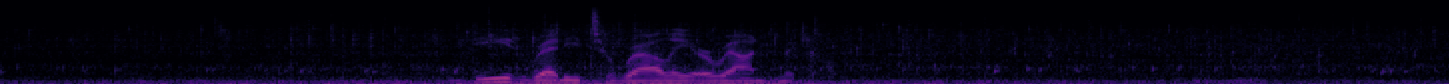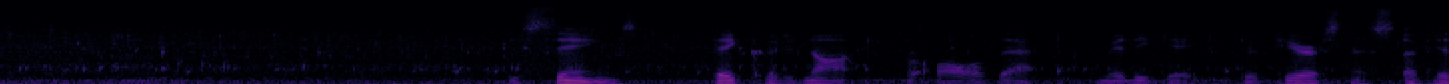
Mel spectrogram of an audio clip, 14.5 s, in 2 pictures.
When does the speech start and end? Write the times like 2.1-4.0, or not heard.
2.2-4.2, 9.8-14.4.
